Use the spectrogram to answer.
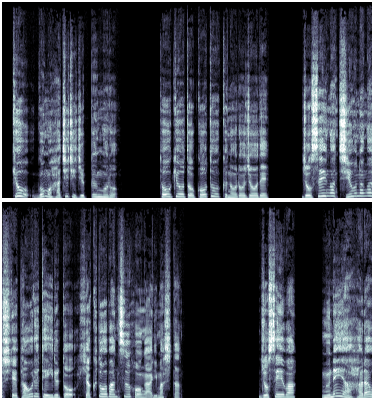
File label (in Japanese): ニュース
